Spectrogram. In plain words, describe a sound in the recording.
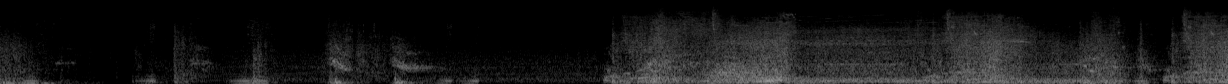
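Cars crash and scrape with loud bangs.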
